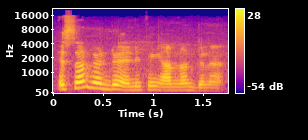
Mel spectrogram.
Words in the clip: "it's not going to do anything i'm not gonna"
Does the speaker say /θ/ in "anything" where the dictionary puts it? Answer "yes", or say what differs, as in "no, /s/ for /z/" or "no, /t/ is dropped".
no, /t/ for /θ/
